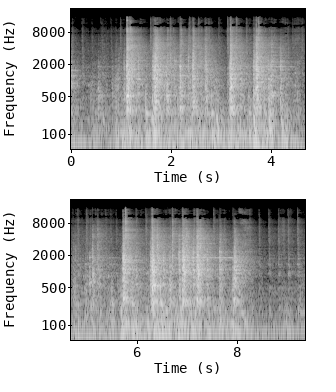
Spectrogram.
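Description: Hands rummage and rattle parts inside a car's engine bay.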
